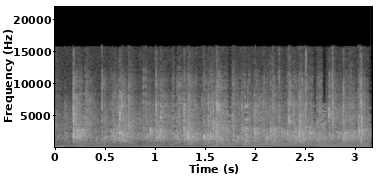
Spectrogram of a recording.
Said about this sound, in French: Est-ce qu'on peut se lever et acclamer le Seigneur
